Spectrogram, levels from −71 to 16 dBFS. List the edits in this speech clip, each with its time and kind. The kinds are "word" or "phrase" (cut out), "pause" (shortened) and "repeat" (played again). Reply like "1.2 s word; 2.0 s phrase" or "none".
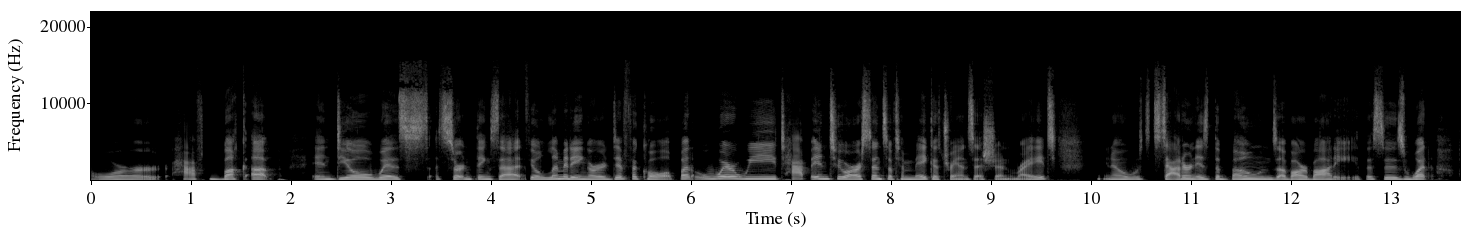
1.1 s word; 4.3 s word; 6.0 s word; 8.0 s word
